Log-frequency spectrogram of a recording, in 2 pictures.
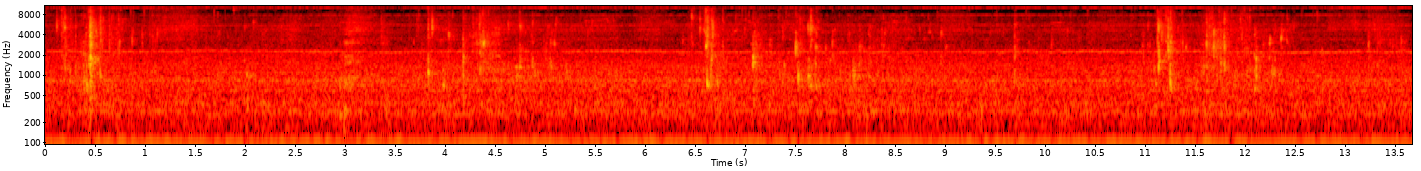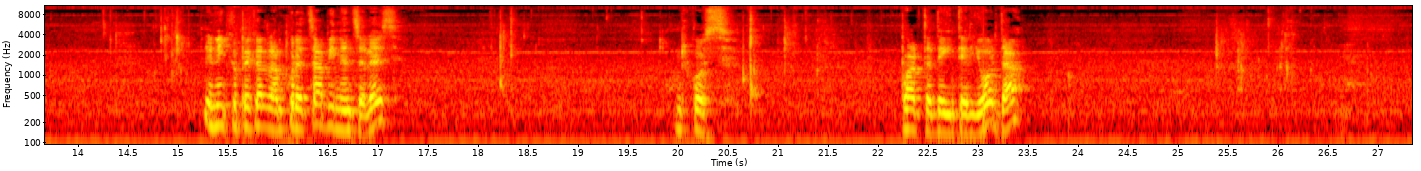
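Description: Wet meat squelches as a hand grabs pieces from a bowl.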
